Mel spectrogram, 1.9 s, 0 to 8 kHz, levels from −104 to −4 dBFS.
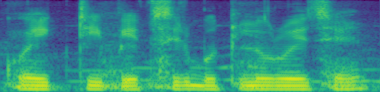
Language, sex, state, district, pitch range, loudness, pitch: Bengali, male, West Bengal, Cooch Behar, 110-115 Hz, -16 LUFS, 110 Hz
